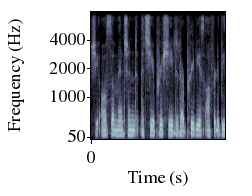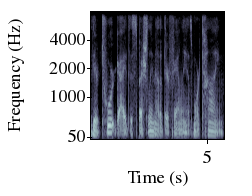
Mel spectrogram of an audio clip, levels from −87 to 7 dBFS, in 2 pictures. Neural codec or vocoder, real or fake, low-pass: vocoder, 22.05 kHz, 80 mel bands, WaveNeXt; fake; 7.2 kHz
